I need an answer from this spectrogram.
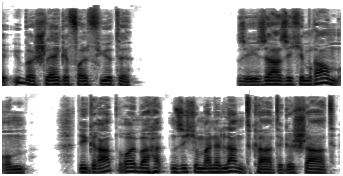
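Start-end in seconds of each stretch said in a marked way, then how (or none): none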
